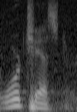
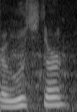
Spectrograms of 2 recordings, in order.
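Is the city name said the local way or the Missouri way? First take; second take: Missouri; local. First: The name is said in the Missouri way. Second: The name is said in the short local way. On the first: The speaker calls it wrong. "in Missouri, we want to pronounce that Worcester" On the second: The speaker calls it right. "I guess I pronounced that right"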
